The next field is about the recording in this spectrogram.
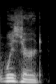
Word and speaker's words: Uizard: So let me tell you about Wizard. It's spelled UIZARD.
